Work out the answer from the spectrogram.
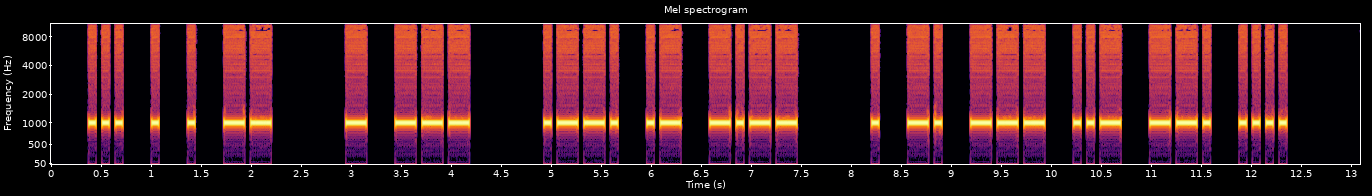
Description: Morse code, heard as a keyed tone, about 18 wpm, spaced as for 15 wpm, 1000 Hz. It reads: SEEM TO PAY ENOUGH
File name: qotdfiles / 15wpm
